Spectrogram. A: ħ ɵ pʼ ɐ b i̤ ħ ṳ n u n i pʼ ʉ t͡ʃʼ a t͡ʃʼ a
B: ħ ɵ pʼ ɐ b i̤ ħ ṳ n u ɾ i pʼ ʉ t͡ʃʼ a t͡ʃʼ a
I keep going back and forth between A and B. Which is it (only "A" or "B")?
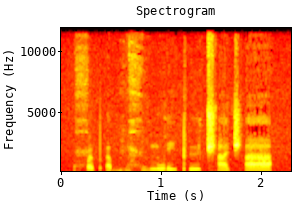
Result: B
